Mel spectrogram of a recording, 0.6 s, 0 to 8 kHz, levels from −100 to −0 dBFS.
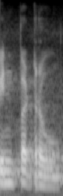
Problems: background conversations at intervals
